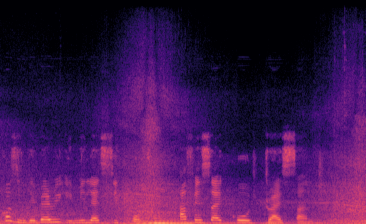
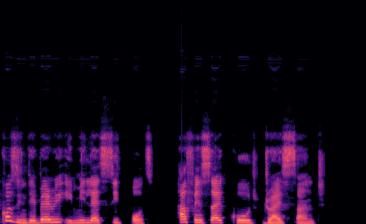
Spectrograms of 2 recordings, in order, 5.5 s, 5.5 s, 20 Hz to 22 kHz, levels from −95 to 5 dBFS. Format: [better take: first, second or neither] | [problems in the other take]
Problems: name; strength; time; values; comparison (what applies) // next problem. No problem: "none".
second | background sound (Engine); 1 dB below the speech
